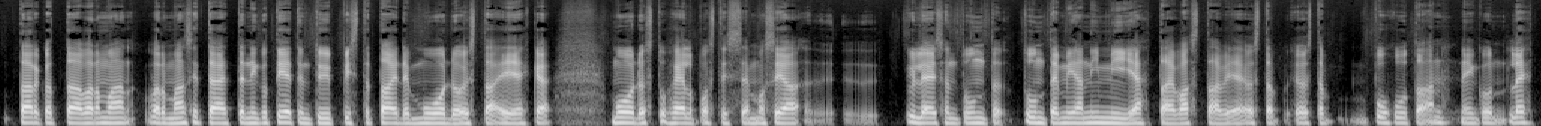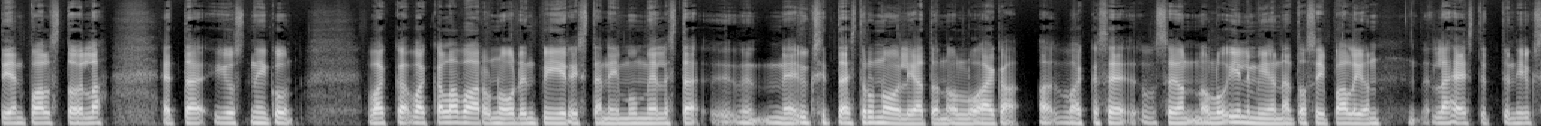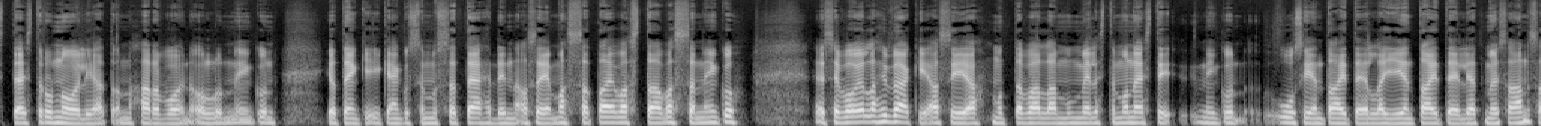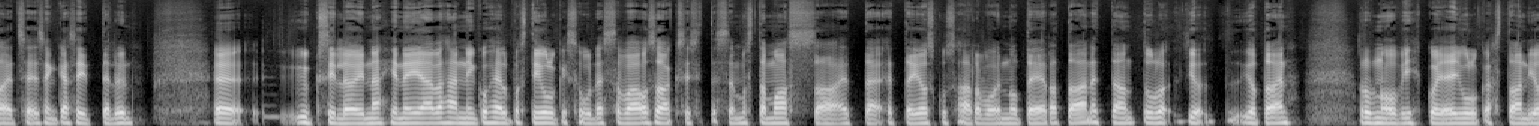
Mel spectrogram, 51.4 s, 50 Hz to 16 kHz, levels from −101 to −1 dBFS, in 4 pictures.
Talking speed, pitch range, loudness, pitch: 135 wpm, 140-155 Hz, -18 LUFS, 145 Hz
